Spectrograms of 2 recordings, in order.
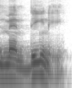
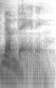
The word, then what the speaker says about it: Mamdani: other day endorsed him, and they mispronounced the name. And hell, I may be mispronouncing it now. They said Mandini. We just call him Zoran. This is Mamdani. What's that? We'll go by as first as Zoran. Well, I think it's Mamdani.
